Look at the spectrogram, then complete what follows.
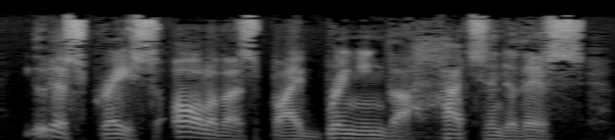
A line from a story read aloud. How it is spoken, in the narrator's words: said angrily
